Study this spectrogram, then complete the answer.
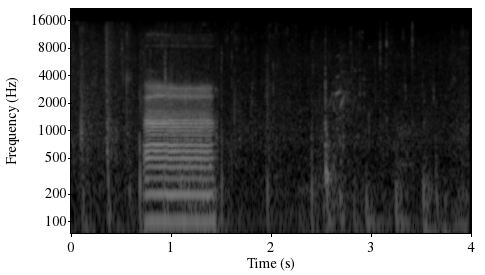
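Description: Wooden cabinet doors creak open.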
